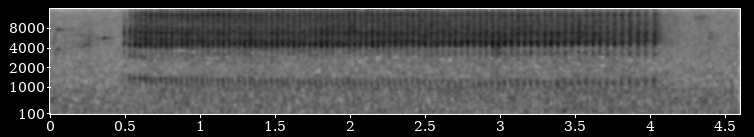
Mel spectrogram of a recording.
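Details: Red squirrel in Eastern Canada, interacting with other red squirrels up at a bird hide; a steady, high, buzzy rattle of very rapid pulses runs unbroken for about three and a half seconds, then stops abruptly.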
